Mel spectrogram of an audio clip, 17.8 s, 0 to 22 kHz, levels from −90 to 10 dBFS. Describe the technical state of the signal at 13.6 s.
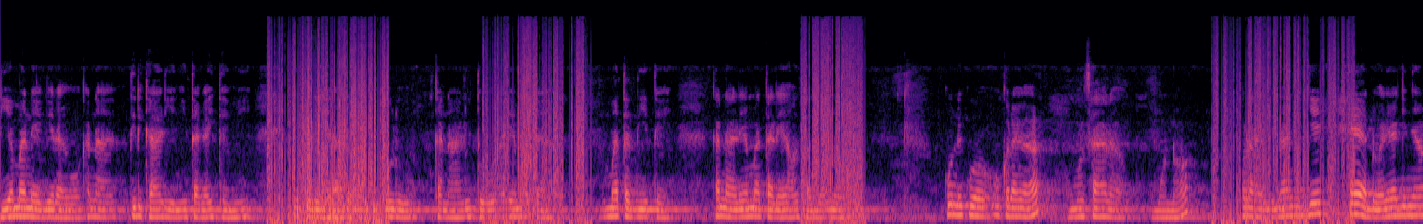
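At 13.6 s the speech signal is intact, with no audible technical fault at that moment.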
